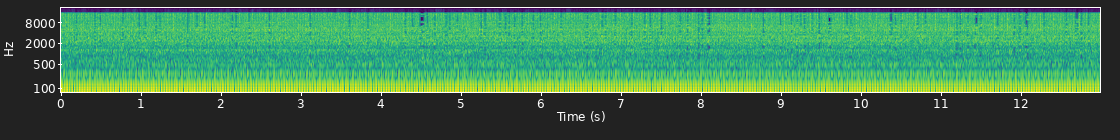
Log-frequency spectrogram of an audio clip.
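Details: 2011 VW Voyage EA111 engine at idle after water pump, timing belt and tensioner replacement: smooth, even low idle with a steady deep hum and no knocks, ticks or whine; engine sounds healthy.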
